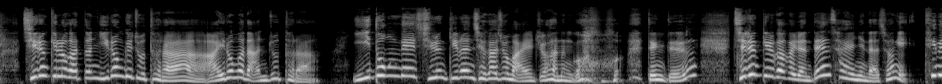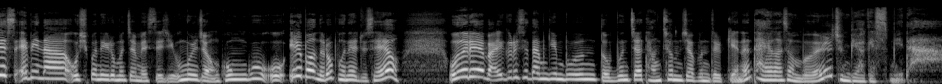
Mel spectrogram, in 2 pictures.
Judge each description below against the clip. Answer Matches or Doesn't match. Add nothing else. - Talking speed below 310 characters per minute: Doesn't match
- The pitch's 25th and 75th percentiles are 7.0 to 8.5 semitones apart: Matches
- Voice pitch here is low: Doesn't match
